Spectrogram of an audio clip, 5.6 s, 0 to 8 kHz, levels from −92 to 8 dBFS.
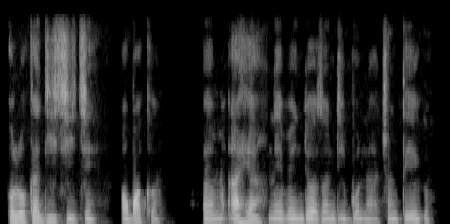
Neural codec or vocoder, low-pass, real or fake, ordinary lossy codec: vocoder, 22.05 kHz, 80 mel bands, Vocos; 7.2 kHz; fake; none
